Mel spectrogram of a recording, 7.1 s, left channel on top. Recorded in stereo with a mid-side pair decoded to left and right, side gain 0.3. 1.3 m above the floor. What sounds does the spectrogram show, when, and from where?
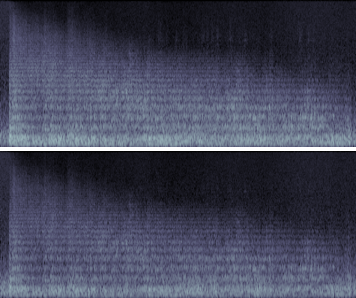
0.2 s an explosion: 55° left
